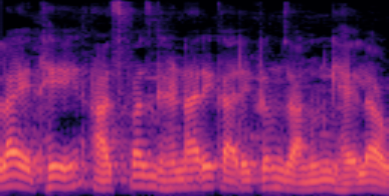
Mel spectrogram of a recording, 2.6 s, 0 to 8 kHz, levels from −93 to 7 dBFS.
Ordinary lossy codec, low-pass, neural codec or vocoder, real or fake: none; none; none; real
